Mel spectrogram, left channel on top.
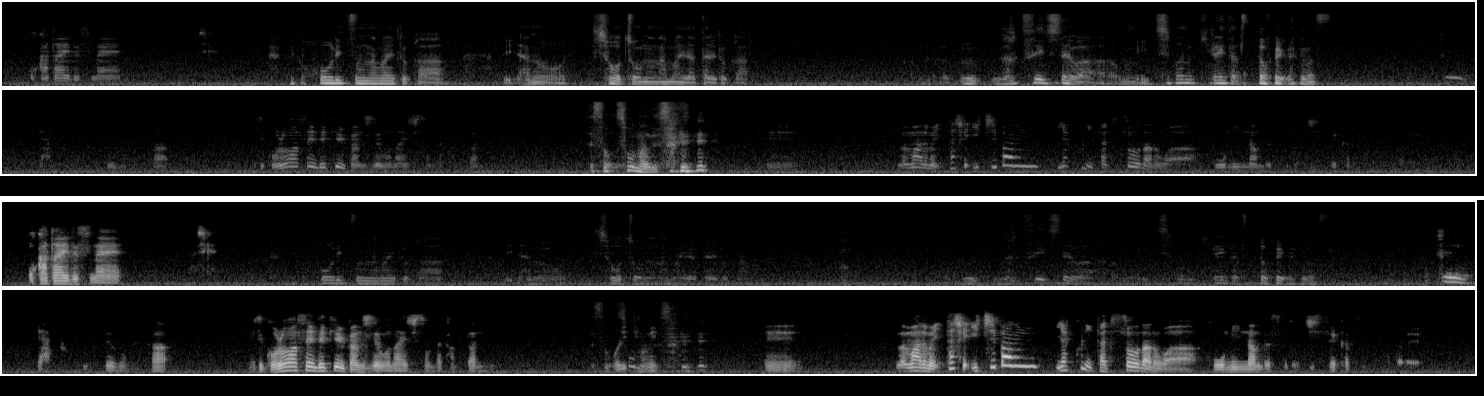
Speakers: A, on the right (about 80°); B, on the left (about 65°).
A: お堅いですね。確か
B: なんか法律の名前とか、いあの、
A: に。え
B: 省庁の名前だったりとか、
A: ーね
B: なんか、うん、学生時代はもう一番嫌いだった覚えがあります。
A: うんいや、そうですよね。なんか、別に語呂合わせにできる感じでもないし、そんな簡単に。
B: <laughs> そう、
A: 盛りつもいっぱ
B: そうなんですよね。
A: い。ええまあでも、確か一番役に立ちそうなのは公民なんですけど、実生活の中で。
